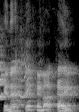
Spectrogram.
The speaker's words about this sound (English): Sorry, my dogs. One dog bit another dog.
